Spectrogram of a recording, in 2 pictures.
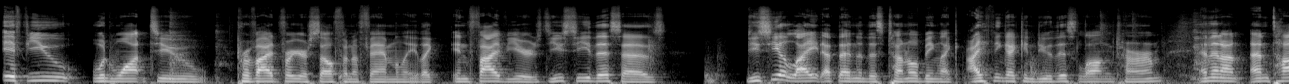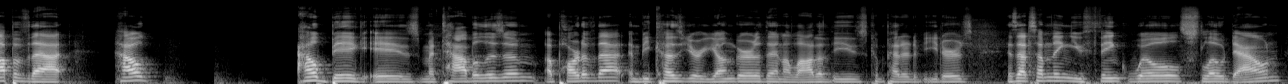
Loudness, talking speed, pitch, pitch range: -18 LUFS, 175 wpm, 135 Hz, 125-145 Hz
